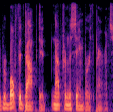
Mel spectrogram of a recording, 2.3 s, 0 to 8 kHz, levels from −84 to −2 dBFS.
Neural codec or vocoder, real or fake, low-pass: none; real; 7.2 kHz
